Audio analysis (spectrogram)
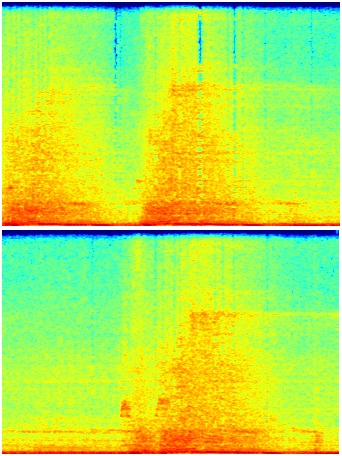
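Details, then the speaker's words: Rebuilt Subaru Impreza engine with SOHC heads, first start after build with two-ECU wiring and new exhaust; strong smooth revs rising and falling cleanly to high rpm, no misses or stumbles; tach works, crank signal holds between ECUs. "So the tack is working good, and obviously it runs up to good high RPM without the crank signal breaking down between the two ECUs."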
